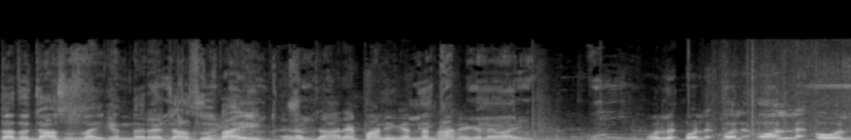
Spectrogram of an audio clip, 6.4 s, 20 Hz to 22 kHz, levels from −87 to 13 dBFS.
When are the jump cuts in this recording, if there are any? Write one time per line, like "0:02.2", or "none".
0:02.0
